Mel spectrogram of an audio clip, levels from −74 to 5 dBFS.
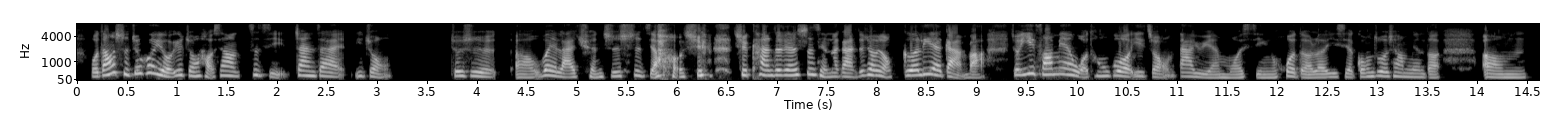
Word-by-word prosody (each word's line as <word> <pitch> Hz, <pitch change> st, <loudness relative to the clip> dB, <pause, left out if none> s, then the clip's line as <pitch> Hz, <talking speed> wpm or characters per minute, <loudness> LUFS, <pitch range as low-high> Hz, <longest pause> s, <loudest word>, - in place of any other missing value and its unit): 我 215 Hz, -, +1 dB
当 295 Hz, +7 st, +6 dB
时 360 Hz, -7 st, 0 dB
就 365 Hz, +5 st, -1 dB
会 385 Hz, -1 st, +2 dB
有 235 Hz, -9 st, +4 dB
一 275 Hz, -, +1 dB
种 240 Hz, -4 st, -1 dB
好 235 Hz, -, -1 dB
像 250 Hz, -3 st, +1 dB
自 285 Hz, -, -2 dB
己 270 Hz, -, -7 dB
站 255 Hz, -3 st, +2 dB
在 220 Hz, -5 st, 0 dB
一 230 Hz, -, -7 dB
种 200 Hz, -6 st, -4 dB, 0.6 s
就 240 Hz, -, 0 dB
是， 225 Hz, -5 st, -2 dB, 0.2 s
呃， 165 Hz, 0 st, -3 dB
未 265 Hz, -1 st, +2 dB
来 180 Hz, -5 st, +2 dB
全 185 Hz, -1 st, -4 dB
知 220 Hz, +3 st, -3 dB
视 245 Hz, +1 st, -3 dB
角 -, -, +3 dB, 0.3 s
去 225 Hz, +6 st, +2 dB, 0.3 s
去 275 Hz, -, +2 dB
看 285 Hz, -3 st, +3 dB
这 275 Hz, -, +5 dB
件 275 Hz, 0 st, +4 dB
事 310 Hz, +1 st, 0 dB
情 255 Hz, -9 st, -2 dB
的 205 Hz, -, -2 dB
感 200 Hz, -2 st, +3 dB
觉， 245 Hz, -, -3 dB
就 285 Hz, +1 st, +3 dB
是 -, -, +4 dB
有 -, -, +3 dB
种 175 Hz, -, -7 dB
割 265 Hz, +2 st, +5 dB
裂 300 Hz, -1 st, +3 dB
感 -, -, +2 dB
吧。 -, -, +1 dB, 0.3 s
就 290 Hz, -, 0 dB
一 350 Hz, +5 st, +3 dB
方 310 Hz, -2 st, +5 dB
面 315 Hz, -4 st, +1 dB
我 -, -, 0 dB
通 235 Hz, 0 st, -5 dB
过 235 Hz, -4 st, +3 dB
一 225 Hz, 0 st, -5 dB
种 205 Hz, +4 st, -4 dB
大 210 Hz, -2 st, 0 dB
语 185 Hz, -, -4 dB
言 160 Hz, 0 st, -5 dB
模 155 Hz, 0 st, -5 dB
型 160 Hz, -2 st, -6 dB
获 220 Hz, +3 st, 0 dB
得 165 Hz, -5 st, -2 dB
了 170 Hz, +1 st, -1 dB
一 185 Hz, -, -4 dB
些 190 Hz, -1 st, -5 dB
工 195 Hz, +4 st, -3 dB
作 230 Hz, 0 st, 0 dB
上 215 Hz, -2 st, -4 dB
面 185 Hz, -2 st, -6 dB
的， 160 Hz, -2 st, -3 dB, 0.4 s
嗯， 165 Hz, -1 st, -1 dB
230 Hz, 280 characters per minute, -19 LUFS, 190-275 Hz, 0.6 s, 当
